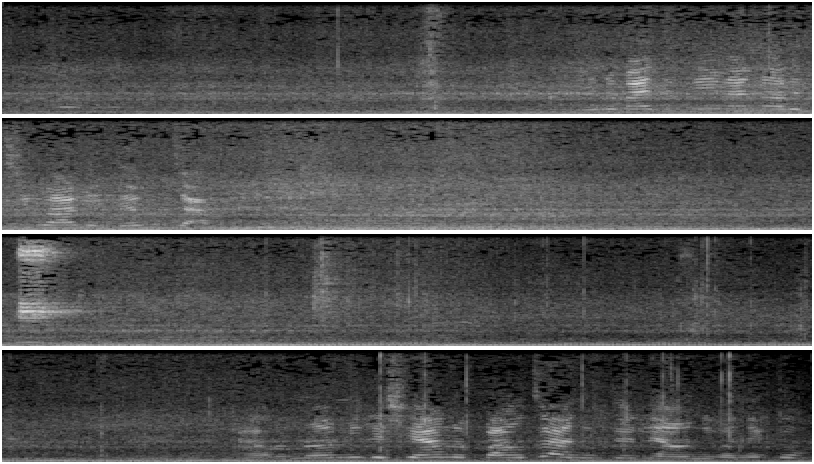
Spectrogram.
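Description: An engine running steadily, swelling louder through the middle and easing off again. A high-pitched child's voice comes in twice, a few seconds in and near the end, with a single sharp click about halfway.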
